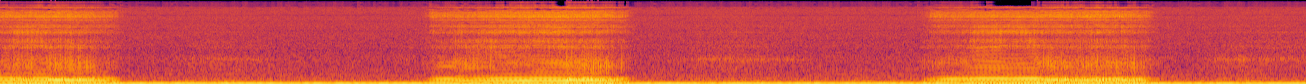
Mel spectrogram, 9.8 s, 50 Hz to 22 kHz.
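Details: Three loud, rumbling, buzzy snores about four seconds apart over a steady low background hum; ordinary snoring, roughly 15 breaths a minute.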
